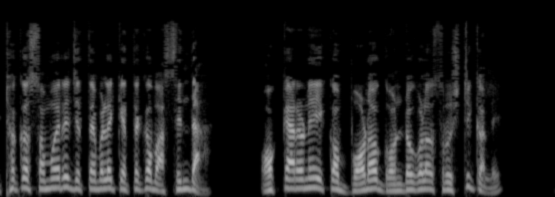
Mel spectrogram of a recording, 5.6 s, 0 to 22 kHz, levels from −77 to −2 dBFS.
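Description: From start to finish the speech carries AAC compression damage that is plainly audible, likely from a low-bitrate encode, with a sound that fits roughly 32 kbps. Nothing survives above 14.1 kHz, so the top is dulled, and sibilants and held vowels take on a fizzy, warbling smear as bands drop out and refill. A simple low-pass filter would only darken the sound; this shimmering, holey texture marks codec quantisation.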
